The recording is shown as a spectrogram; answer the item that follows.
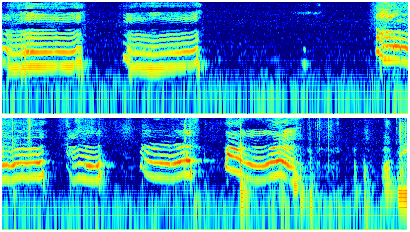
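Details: Red fox, described as pouting, giving a series of drawn-out, harmonic whines with wavering pitch. The later whines bend and rise, with short silent gaps between them, over a quiet background.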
